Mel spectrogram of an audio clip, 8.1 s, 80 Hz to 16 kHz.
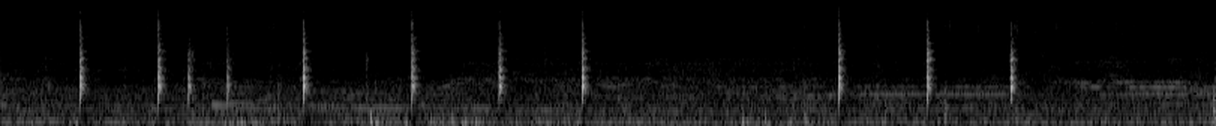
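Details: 1989 Jeep Cherokee XJ, Renix 4.6L I6, AW4 automatic: most bolts off, the last one loose. Levering the plate gives about a dozen sharp, ringing metallic pops at uneven spacing. No crack is visible and the noise depends on where it is pried; a cracked flexplate is suspected.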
